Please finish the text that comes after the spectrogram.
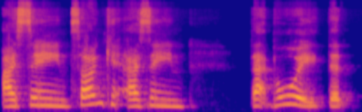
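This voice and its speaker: A woman's voice: fairly high pitch, fairly even intonation, slow, creaky. A woman, chatting frankly and giggling as she hosts a live stream and reads viewer comments. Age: 40s. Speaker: livestream host. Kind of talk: casual chat reading viewer comments.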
